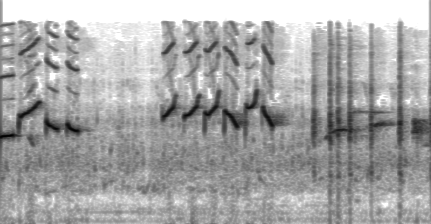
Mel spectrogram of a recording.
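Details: Oriental magpie-robin song played to provoke a sluggish bird into answering: clear whistled upslurred notes in short groups, a pause, a faster run of rising whistles, then sharp clicks and a buzzy ending.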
